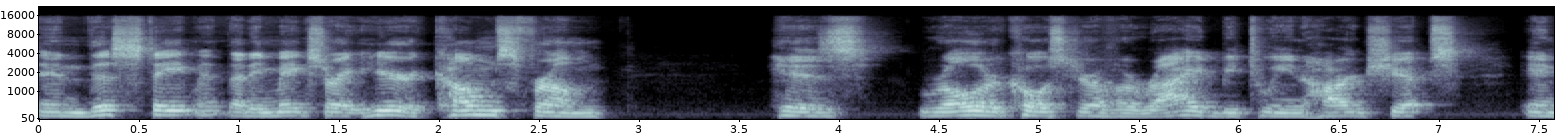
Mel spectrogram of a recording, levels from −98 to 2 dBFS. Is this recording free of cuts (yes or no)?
yes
